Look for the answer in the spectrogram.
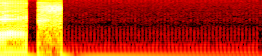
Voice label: MOS6581R3, Electronic Speech Systems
